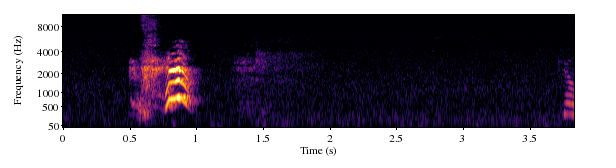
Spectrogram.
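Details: Adult sneezes once just after a bath: a brief breathy build-up, then a sharp voiced burst and a faint trailing exhale in a quiet room.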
